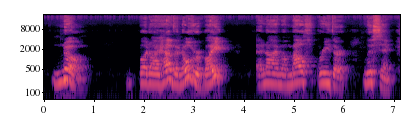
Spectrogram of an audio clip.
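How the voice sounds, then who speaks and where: Someone speaks in a put-on character voice at a middle pitch and a very slow pace, with long, frequent pauses. A slight echo can be heard. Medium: read story. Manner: polite, formal.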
